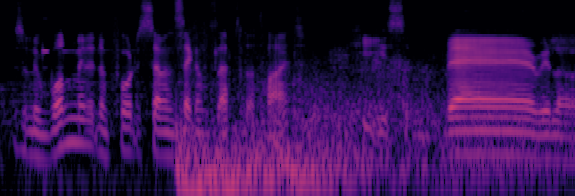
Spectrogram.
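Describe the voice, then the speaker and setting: Talking at a very fast pace, a man with a Norwegian accent has a medium pitch. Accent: Norwegian accent in English pronunciation. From Norway. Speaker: gaming commentator. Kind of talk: gameplay commentary. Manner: halting, many fillers; mumbling.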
